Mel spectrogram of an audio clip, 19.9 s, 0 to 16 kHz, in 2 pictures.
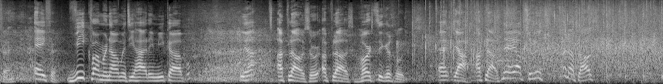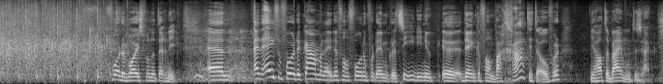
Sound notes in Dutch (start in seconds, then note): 5.8 applaus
